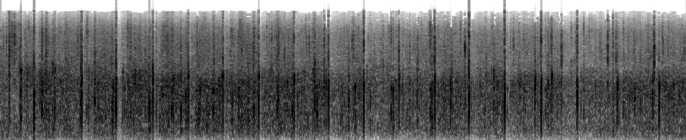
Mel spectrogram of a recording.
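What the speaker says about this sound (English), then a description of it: "Can we have a round of applause for him, please?" A crowd claps steadily in sustained applause, dense and even throughout, with no talking over it.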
